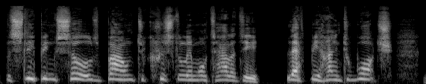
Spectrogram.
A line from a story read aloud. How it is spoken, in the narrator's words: gasped Uthisar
